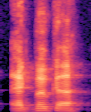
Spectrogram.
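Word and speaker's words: Egbuka: How do you pronounce his name? That's Ebuka.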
